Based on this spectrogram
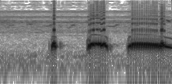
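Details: Spotted dove with river sounds: quick short note, then a steady coo and a long level throaty coo, delivered over a low murmur of water.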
